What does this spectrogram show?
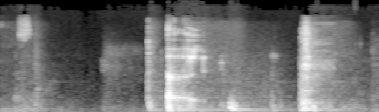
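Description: A loud, close-up burp, long and croaking, followed a moment later by a second shorter belch, with quiet pauses around them.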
